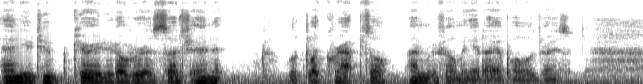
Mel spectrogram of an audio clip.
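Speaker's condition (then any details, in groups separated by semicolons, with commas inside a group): Cerebral palsy; articulate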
